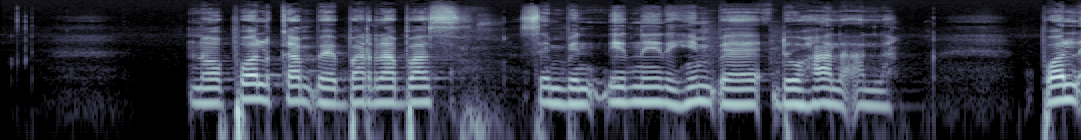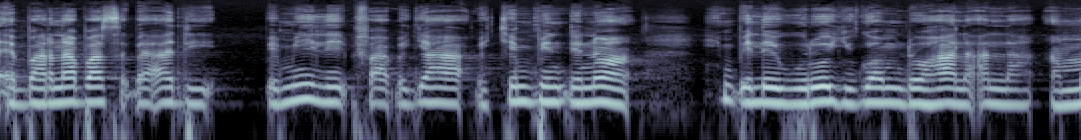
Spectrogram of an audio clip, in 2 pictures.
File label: western niger fulfulde, drama; fulfulde adamawa; bible stories; help l'esprit guide paul; abc nt drama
